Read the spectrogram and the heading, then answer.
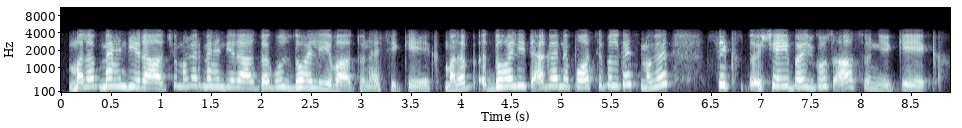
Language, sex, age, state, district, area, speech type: Kashmiri, female, 18-30, Jammu and Kashmir, Srinagar, urban, conversation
